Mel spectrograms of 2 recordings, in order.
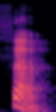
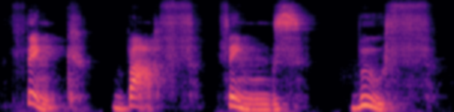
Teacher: This in English makes a th sound where you bring the tongue forward in between the teeth like this and you say th.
